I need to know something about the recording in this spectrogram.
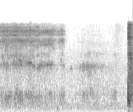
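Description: A person's audible breath, one long breath of about a second, a soft hiss taken while holding a yoga pose between counts.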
